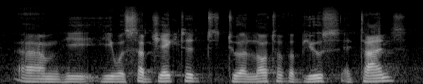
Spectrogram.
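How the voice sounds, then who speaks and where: This man has a medium-pitched voice and fairly even intonation. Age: 60s. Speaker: acting minister testifying before a committee. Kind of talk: parliamentary committee testimony. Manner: halting, many fillers and repetitions.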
